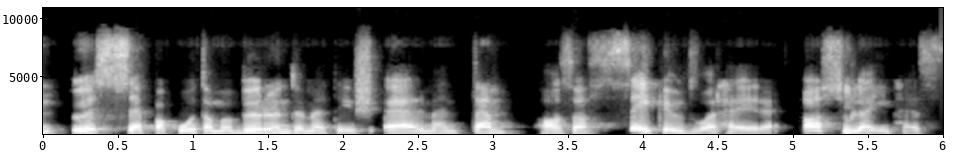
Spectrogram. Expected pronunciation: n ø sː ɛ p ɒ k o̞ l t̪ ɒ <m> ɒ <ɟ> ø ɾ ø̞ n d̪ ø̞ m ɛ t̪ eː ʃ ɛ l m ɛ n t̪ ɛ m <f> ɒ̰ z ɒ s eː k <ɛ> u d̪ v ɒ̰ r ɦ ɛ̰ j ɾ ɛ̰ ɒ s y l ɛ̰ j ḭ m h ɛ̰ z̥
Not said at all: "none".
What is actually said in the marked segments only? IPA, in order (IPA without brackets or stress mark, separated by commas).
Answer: m, b, h, ɛ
